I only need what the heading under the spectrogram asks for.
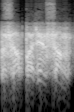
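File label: Serbian on fire mood low, speech; War Thunder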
